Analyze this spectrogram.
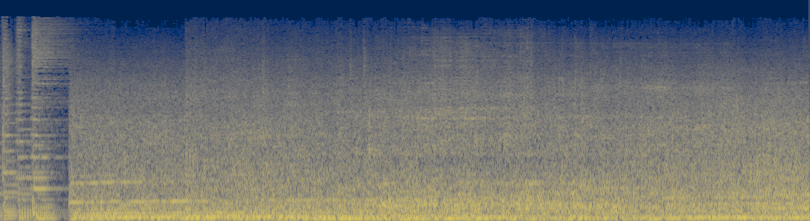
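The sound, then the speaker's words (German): Loud street traffic with a constant heavy rumble and hiss of passing vehicles, continuing without pause after a brief opening moment; no one speaks. “Ihr müsstet jetzt hier bei diesem Verkehr über die Strasse laufen und wäret blind.”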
